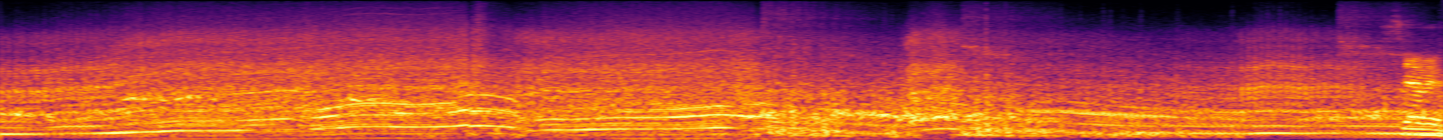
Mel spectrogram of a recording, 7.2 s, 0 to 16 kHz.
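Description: A race car's tires squeal in Forza Motorsport 7, a wavering high screech held over the droning engine as the car corners, loud and continuous throughout.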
